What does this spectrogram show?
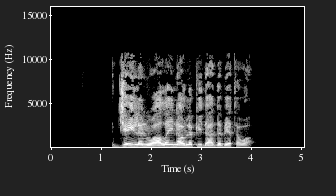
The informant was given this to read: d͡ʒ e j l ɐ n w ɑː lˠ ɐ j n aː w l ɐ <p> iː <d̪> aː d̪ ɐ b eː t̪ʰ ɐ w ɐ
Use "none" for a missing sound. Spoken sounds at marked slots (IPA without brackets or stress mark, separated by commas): p, d̪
